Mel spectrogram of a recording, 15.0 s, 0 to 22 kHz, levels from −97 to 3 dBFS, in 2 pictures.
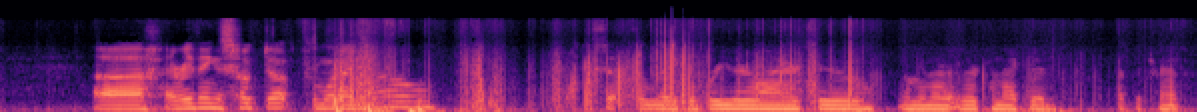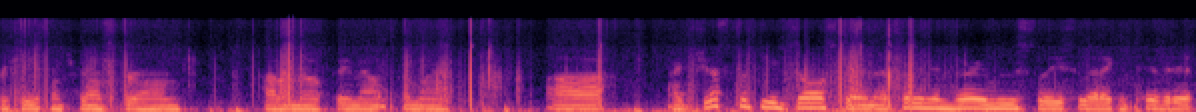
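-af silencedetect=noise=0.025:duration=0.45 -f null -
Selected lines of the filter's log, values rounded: silence_start: 0.00
silence_end: 0.58 | silence_duration: 0.58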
